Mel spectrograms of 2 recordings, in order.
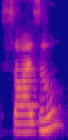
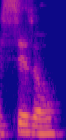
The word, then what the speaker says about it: Sisel: some people pronounce it sisal I guess it could you know it looks like it's pronounced that way but it's actually sizzle so if this company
